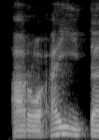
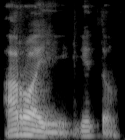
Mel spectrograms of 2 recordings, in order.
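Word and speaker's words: أرأيت: Apa perbedaan dalam qira'at Imam Al-Kisa'i? Hamza tidak dipertimbangkan. Jadi 'ra' langsung masuk ke 'ya ' sukun, "a-ra-ita." Namun jika kita mengikuti riwayat Imam Hafs' an 'Asim, kita membacanya dengan huruf Hamza.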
